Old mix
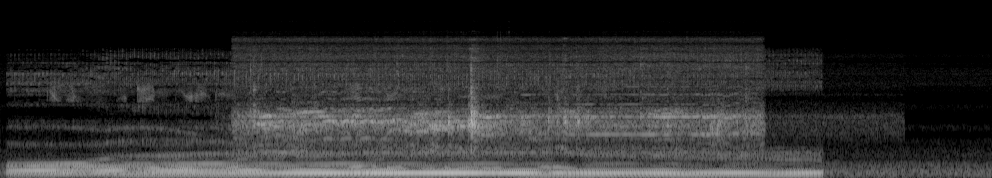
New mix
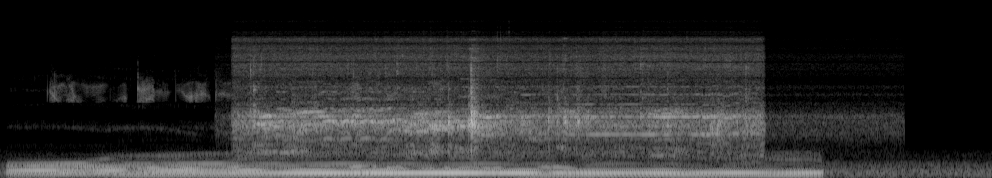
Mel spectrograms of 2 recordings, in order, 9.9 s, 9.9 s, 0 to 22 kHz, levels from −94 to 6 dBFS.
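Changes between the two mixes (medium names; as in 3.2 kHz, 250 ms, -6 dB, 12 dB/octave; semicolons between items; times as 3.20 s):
first sound: add boxcar filter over 55 samples; second sound +3.0 dB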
